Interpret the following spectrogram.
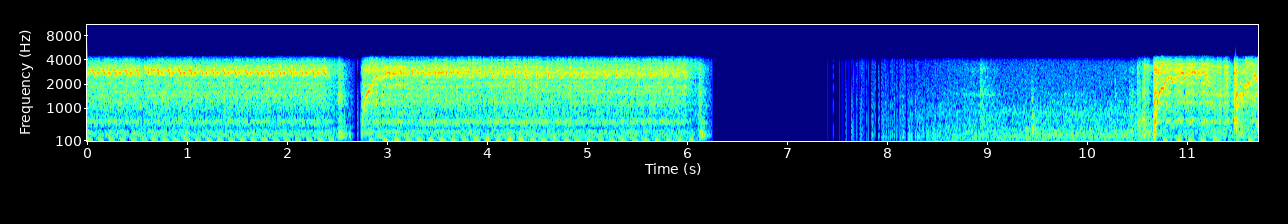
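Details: Peugeot Speedfight scooter with new spark plug, new petrol and good compression: rapid steady cranking about three beats a second, stops and repeats, never catches. Cranks but will not start.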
